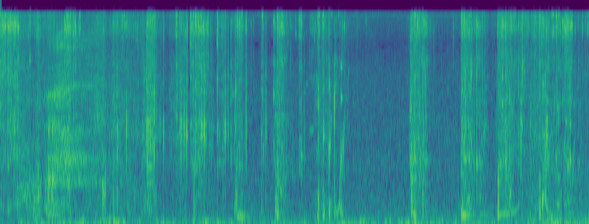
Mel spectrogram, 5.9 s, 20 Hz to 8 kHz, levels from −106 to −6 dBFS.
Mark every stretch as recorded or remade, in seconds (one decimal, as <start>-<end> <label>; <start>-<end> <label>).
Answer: 0.0-0.5 remade; 0.5-1.1 recorded; 1.1-1.5 remade; 1.5-2.3 recorded; 2.3-5.9 remade

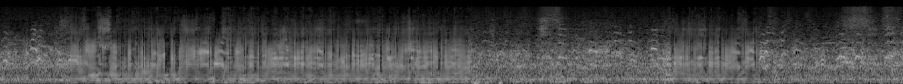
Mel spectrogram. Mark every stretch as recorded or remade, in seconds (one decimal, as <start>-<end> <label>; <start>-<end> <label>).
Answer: 0.0-0.7 recorded; 0.7-4.7 remade; 4.7-6.7 recorded; 6.7-7.6 remade; 7.6-9.0 recorded

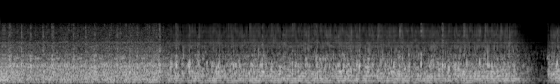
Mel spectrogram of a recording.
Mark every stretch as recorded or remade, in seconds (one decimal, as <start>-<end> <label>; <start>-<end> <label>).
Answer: 0.0-1.7 recorded; 1.7-5.6 remade

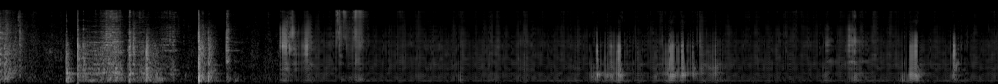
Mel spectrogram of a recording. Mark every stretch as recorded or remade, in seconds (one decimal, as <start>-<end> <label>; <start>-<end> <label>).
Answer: 0.0-2.8 recorded; 2.8-10.0 remade

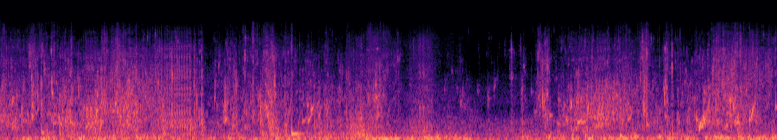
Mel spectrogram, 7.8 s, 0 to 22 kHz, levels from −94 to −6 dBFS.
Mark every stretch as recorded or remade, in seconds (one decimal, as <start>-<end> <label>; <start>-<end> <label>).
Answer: 0.0-4.2 recorded; 4.2-5.4 remade; 5.4-7.8 recorded

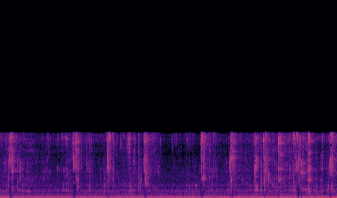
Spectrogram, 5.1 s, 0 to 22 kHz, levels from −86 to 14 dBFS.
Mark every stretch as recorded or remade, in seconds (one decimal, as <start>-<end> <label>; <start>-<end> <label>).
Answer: 0.0-2.3 recorded; 2.3-3.0 remade; 3.0-5.1 recorded

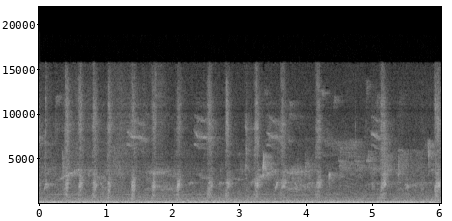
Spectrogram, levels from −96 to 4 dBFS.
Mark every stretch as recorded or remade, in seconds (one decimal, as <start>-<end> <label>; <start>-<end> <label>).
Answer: 0.0-4.2 remade; 4.2-5.1 recorded; 5.1-6.0 remade

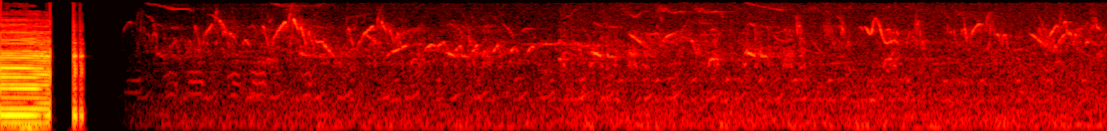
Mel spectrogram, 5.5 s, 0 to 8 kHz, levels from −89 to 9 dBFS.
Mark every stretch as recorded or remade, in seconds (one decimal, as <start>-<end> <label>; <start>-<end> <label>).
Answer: 0.0-0.4 recorded; 0.4-2.8 remade; 2.8-5.5 recorded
